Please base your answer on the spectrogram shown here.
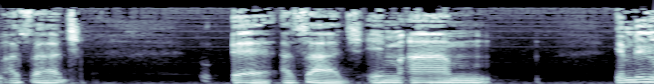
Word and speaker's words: Assange: Julian Assange, I saw him pronounce his name, Assange.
